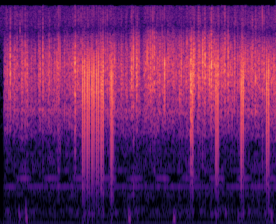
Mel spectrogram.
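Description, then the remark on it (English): Panel office brush and group pulsing on a payphone call with no dime inserted, routed through a panel office selector tandem after the third digit is dialed: a steady electromechanical hiss broken by a series of sharp clicks and brief scraping bursts, moderately loud, with no voices. “For that reason, after we dial the third digit, you'll actually hear a panel brush and group pulsing occur.”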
